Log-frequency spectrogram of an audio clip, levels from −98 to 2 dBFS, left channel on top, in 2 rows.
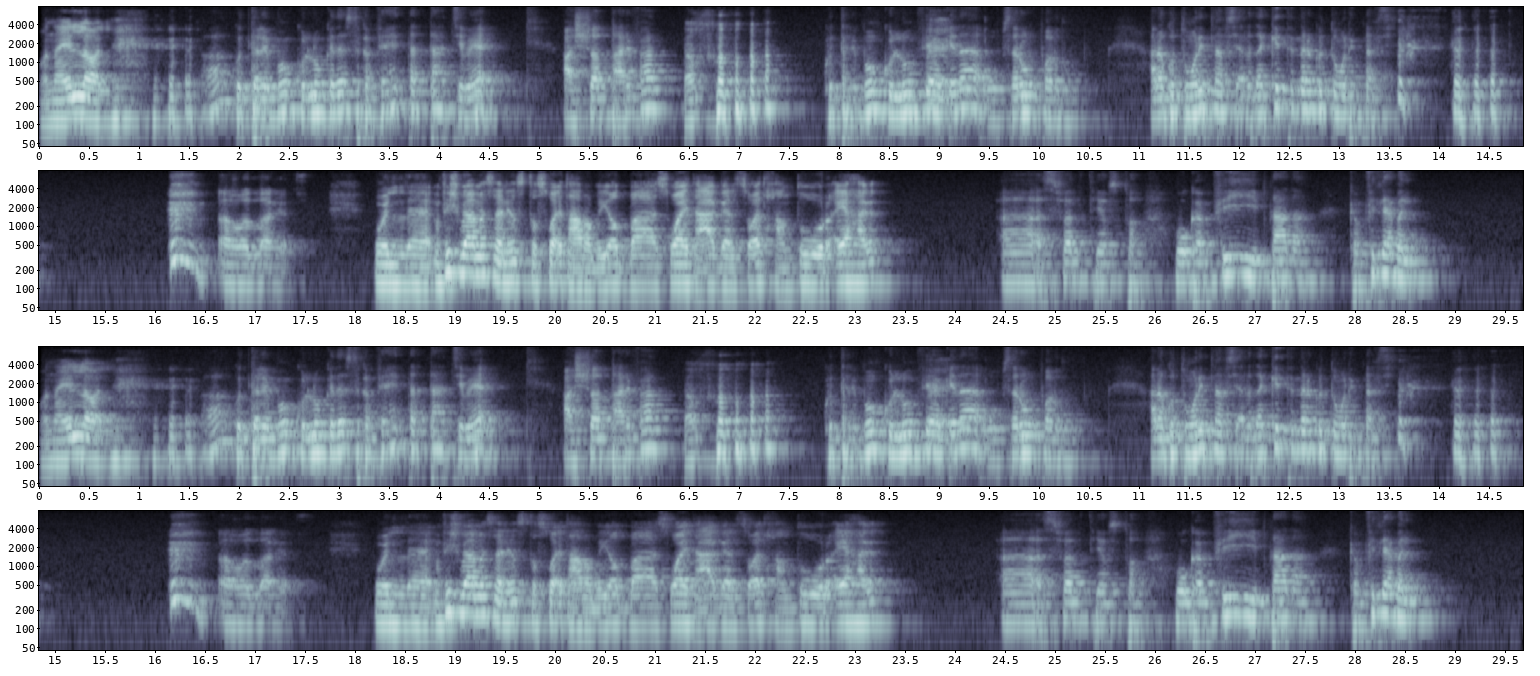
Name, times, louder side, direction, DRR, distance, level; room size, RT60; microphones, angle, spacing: voice 1, 0.0-1.5 6.4-7.4 8.9-9.2 13.6-13.8 14.1-14.6 16.1-17.3 18.2-23.2, left 4 dB, 80° left, 0.6 m, -23 dB
voice 2, 1.6-4.5 5.2-6.2 7.9-10.3 11.1-13.4 24.4-27.5 27.9-28.5, left 1 dB, 10° left, 1.3 m, -25 dB
10.5 x 4.8 x 6.4 m
head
